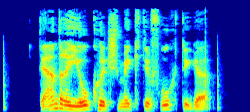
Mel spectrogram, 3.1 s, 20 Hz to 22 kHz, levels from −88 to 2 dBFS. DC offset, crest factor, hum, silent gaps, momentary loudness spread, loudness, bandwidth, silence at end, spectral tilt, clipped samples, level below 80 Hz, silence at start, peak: under 0.1%; 18 dB; none; none; 8 LU; -18 LUFS; 16 kHz; 0.5 s; -4 dB/octave; under 0.1%; -56 dBFS; 0.5 s; -2 dBFS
